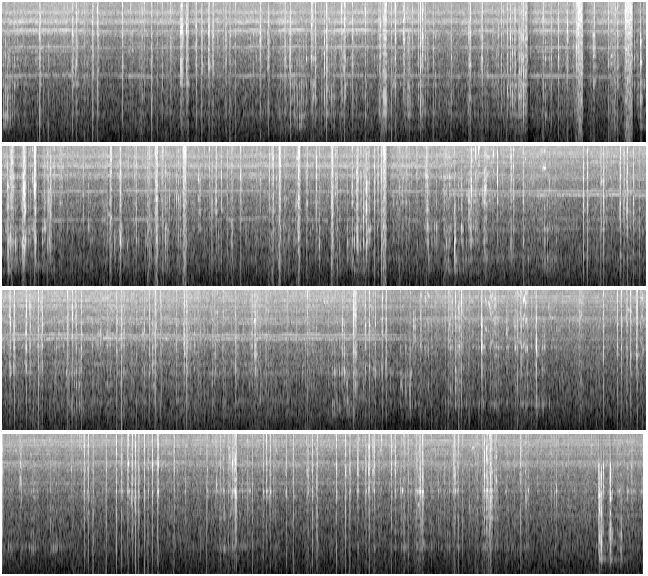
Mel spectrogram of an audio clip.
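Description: Hands-on work noise: dense, irregular clicks and light knocks over a steady hiss, with a faint high steady tone in the middle.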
